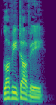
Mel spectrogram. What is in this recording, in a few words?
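"lovey dovey", British English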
